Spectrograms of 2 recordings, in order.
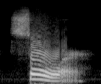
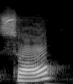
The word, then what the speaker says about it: sore: effects from that medicine soar soar make sure you get the good o er you don't want to pronounce it soul or soul you've got to get the good er on the end sore spasm spasm that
